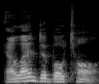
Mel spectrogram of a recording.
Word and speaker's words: Alain de Botton: Alain de Botton. I think that's the French pronunciation, although he writes in English.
